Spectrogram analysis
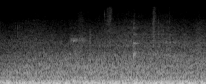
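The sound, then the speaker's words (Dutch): A Flying Spur car driving up and down a road gives a steady, loud roar of low engine and road rumble, mixed with constant wind noise and no talk. “om met deze Flying Spur de Route de Crête even op en neer te rijden.”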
